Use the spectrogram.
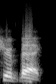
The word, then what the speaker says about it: Trebek: Trebek.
